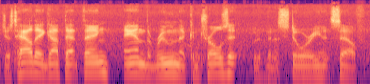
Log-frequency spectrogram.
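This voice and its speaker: A man's voice: mid-range voice, fairly even intonation, moderate pace, bright, forceful tone, slight background noise, lightly acted. A man narrating and playing a rugged, weary gunslinger in an audio drama, with a dry, terse delivery. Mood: steady. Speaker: narrator and lead.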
